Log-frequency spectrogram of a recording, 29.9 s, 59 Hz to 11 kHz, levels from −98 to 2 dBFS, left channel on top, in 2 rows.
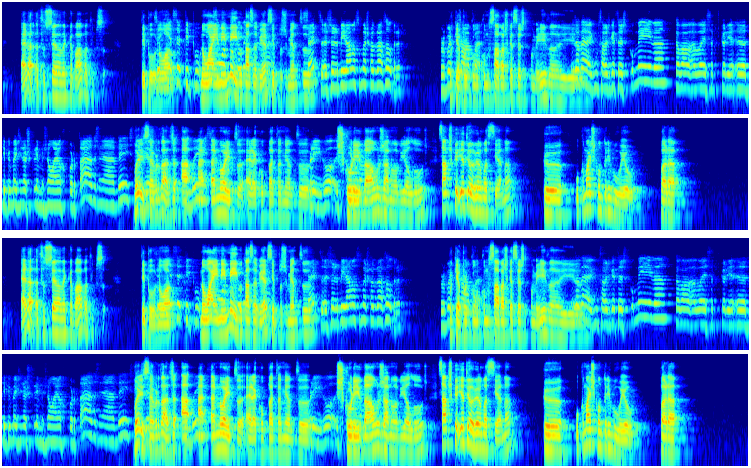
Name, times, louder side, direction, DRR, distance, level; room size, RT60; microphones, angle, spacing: voice 1, 0.4-2.0 2.8-3.4 4.0-6.2 9.1-11.6 17.6-21.1 21.6-23.4 23.7-25.1 25.8-26.1 26.5-27.6 28.1-28.4, right 3 dB, 50° right, 10 dB, 0.8 m, -33 dB
voice 2, 3.0-5.5 6.0-8.0 8.8-9.7 11.4-18.0 18.6-19.3 21.1-22.2, left 3 dB, 35° left, 11 dB, 0.5 m, -43 dB
10.5 x 7.6 x 9.3 m, 0.64 s
head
